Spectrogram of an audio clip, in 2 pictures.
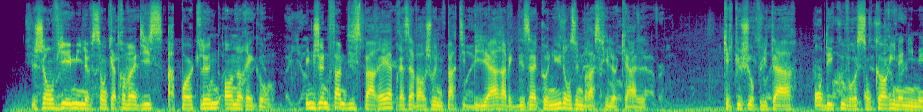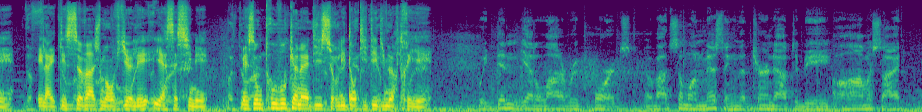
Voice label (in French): Narration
